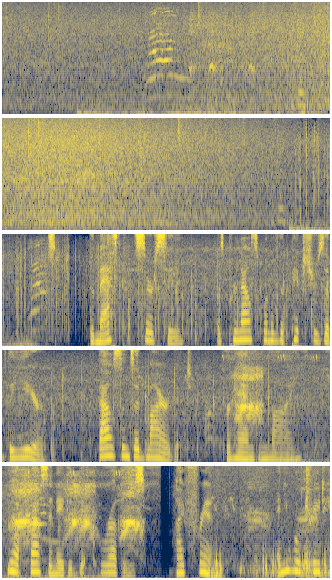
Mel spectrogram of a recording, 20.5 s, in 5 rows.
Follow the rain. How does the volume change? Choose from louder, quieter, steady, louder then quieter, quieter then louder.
louder then quieter.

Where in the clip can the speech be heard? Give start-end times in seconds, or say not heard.
8.8-12.8, 13.5-20.4.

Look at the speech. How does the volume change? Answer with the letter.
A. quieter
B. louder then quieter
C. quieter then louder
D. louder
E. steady
E.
